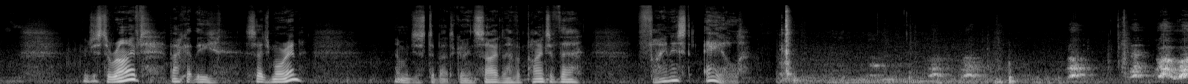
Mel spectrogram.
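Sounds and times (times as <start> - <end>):
speech: 0.8 - 3.4, 4.0 - 8.2
dogs barking: 8.6 - 10.0, 10.6 - 11.8.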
